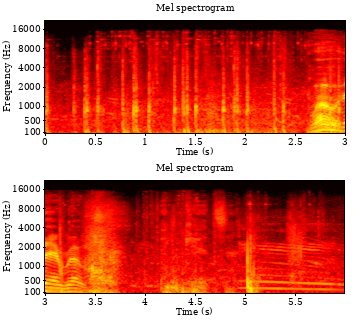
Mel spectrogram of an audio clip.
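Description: A horse's hooves clop on cobblestones.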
